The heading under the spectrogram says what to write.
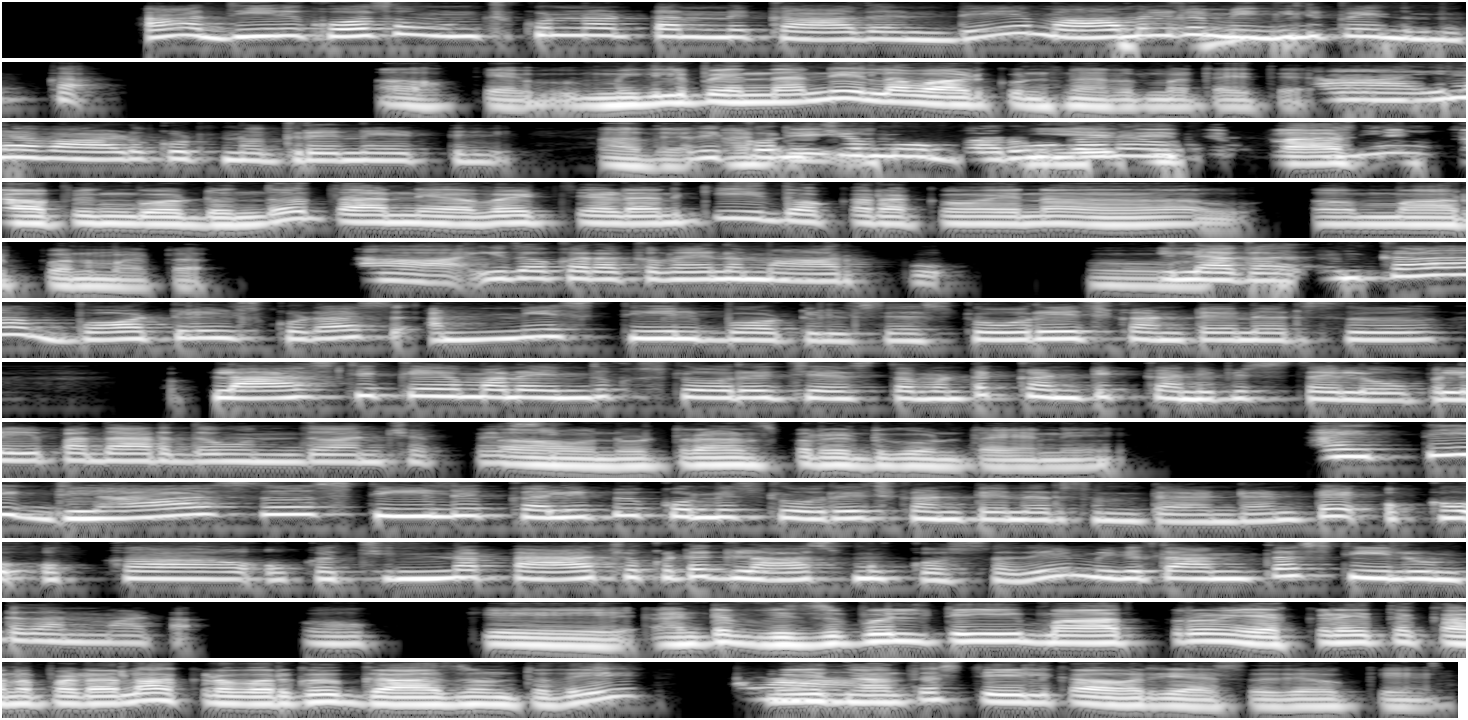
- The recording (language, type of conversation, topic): Telugu, podcast, పర్యావరణ రక్షణలో సాధారణ వ్యక్తి ఏమేం చేయాలి?
- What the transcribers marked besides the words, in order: in English: "గ్రానైట్‌ని"; in English: "చాపింగ్ బోర్డ్"; in English: "అవాయిడ్"; in English: "బాటిల్స్"; in English: "స్టోరేజ్"; in English: "స్టోరేజ్"; in English: "ట్రాన్స్‌పరెంట్‌గా"; in English: "గ్లాస్"; in English: "స్టోరేజ్ కంటైనర్స్"; in English: "ప్యాచ్"; in English: "గ్లాస్"; in English: "విజిబిలిటీ"; in English: "కవర్"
